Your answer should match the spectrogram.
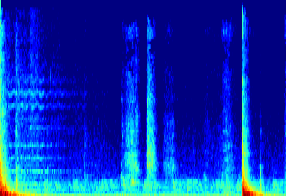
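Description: Two thrown knives hitting a wooden end-grain target with loud thuds, one at the start and one about three and a half seconds later. Both throws over-rotated, so the knives struck with poor energy transfer into the target.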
